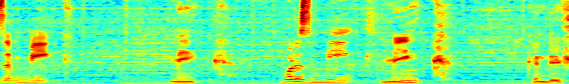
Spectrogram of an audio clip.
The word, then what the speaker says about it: mink: What is meek? Meek condition. How do you spell that?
